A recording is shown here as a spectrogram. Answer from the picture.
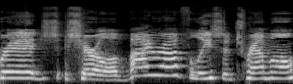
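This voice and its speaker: A woman speaks in a raised, projected voice. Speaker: direct sales team leader. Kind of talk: live stream business update. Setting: Facebook Live video stream. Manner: many filler words.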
